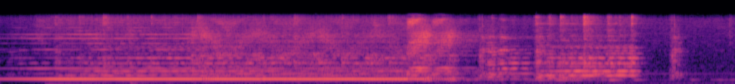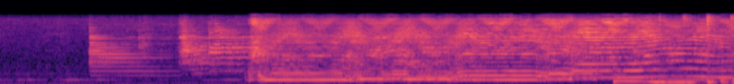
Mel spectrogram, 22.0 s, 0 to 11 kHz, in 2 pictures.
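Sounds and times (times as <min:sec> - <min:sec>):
electric guitar drone: 0:00.0 - 0:09.7, 0:12.4 - 0:22.0
electric guitar chords: 0:00.0 - 0:11.0, 0:12.1 - 0:22.0.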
